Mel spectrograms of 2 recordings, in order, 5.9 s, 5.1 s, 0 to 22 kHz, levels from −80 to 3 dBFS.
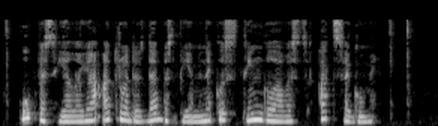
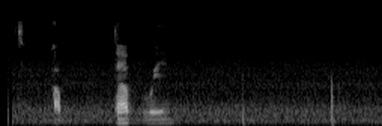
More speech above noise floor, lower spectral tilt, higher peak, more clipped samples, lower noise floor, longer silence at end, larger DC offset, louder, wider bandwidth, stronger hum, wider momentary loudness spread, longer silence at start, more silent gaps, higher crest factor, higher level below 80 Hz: about the same, 25 dB vs 24 dB; about the same, -5.5 dB/octave vs -4.5 dB/octave; first, -6 dBFS vs -14 dBFS; neither; second, -44 dBFS vs -56 dBFS; second, 0.4 s vs 0.65 s; neither; first, -20 LUFS vs -34 LUFS; about the same, 11.5 kHz vs 10.5 kHz; neither; second, 15 LU vs 27 LU; about the same, 0.3 s vs 0.25 s; neither; second, 14 dB vs 24 dB; first, -58 dBFS vs -76 dBFS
